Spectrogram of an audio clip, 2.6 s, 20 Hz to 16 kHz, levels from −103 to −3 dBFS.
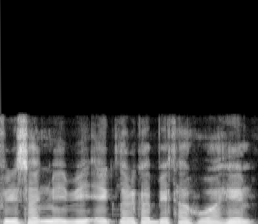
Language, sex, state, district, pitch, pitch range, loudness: Hindi, male, Arunachal Pradesh, Papum Pare, 115 Hz, 110-125 Hz, -16 LUFS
